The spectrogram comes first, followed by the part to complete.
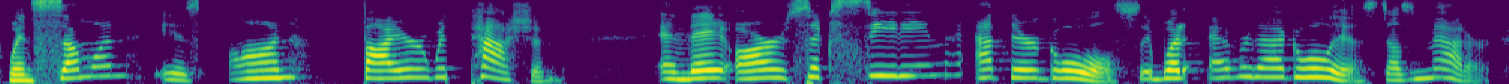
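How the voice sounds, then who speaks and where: A middle-aged woman, a life coach, musing aloud in a rambling personal monologue with sighs and pauses. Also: high-pitched.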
